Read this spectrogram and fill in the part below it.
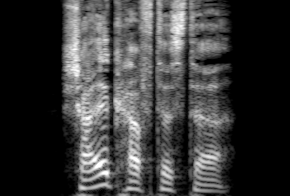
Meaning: inflection of schalkhaft: 1. strong/mixed nominative masculine singular superlative degree 2. strong genitive/dative feminine singular superlative degree 3. strong genitive plural superlative degree
- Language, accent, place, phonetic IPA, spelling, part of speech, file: German, Germany, Berlin, [ˈʃalkhaftəstɐ], schalkhaftester, adjective, De-schalkhaftester.ogg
